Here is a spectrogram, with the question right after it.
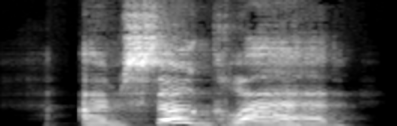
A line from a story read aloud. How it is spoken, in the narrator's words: exclaimed Dorothy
